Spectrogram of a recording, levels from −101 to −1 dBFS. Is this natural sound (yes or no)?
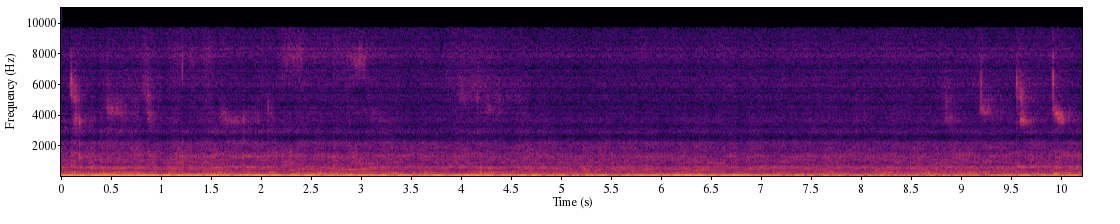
no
